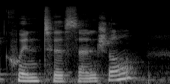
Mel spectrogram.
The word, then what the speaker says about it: quintessential: Right now I'm saying it with a true released T, quintessential. Quintessential.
